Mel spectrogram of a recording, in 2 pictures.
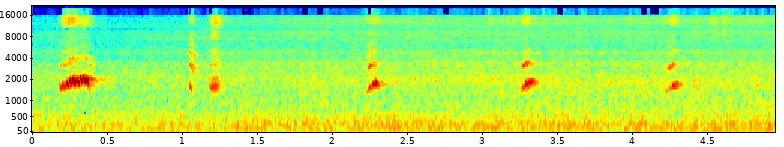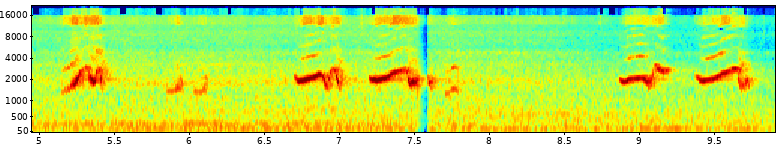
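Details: Cockatiel kept as a pet giving scattered short chirps and a few louder arched squawks, spaced irregularly over a steady low hum of room noise.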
